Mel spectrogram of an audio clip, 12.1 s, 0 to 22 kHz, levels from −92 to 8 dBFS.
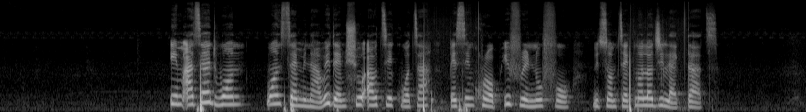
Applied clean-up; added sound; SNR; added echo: none; Crackle; 6 dB; none.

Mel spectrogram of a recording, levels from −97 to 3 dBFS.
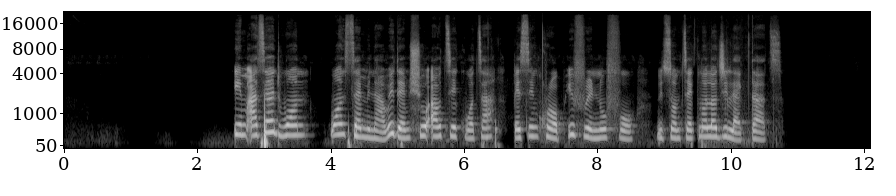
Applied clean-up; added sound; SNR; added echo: neural mask model Resemble Enhance denoiser.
